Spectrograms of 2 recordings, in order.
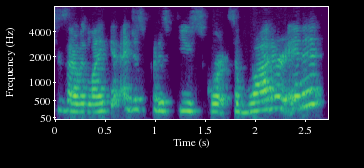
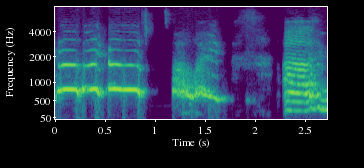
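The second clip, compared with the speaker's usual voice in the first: much higher, loud surprised cry; 5 dB louder, much slower than usual. Real, not acted. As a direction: squeal it out in surprise. Paste dripping off the stick.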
